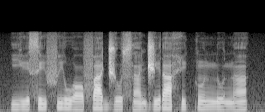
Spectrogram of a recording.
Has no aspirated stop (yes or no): yes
